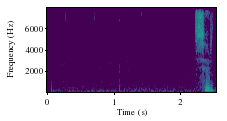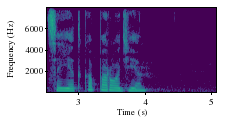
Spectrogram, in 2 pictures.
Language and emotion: Russian, neutral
